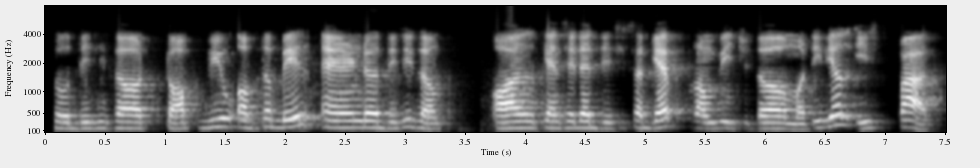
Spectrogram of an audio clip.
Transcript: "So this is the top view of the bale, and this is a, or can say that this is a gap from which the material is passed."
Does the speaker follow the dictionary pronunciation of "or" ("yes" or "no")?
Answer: no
